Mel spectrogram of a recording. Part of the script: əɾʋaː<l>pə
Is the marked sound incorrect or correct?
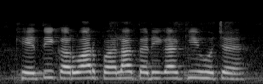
incorrect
